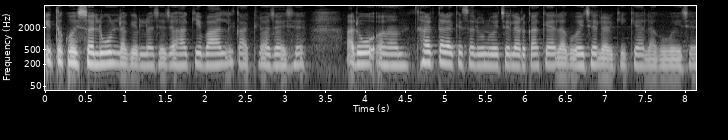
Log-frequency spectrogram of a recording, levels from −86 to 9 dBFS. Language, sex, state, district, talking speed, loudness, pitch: Angika, female, Bihar, Bhagalpur, 220 wpm, -19 LUFS, 190 Hz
